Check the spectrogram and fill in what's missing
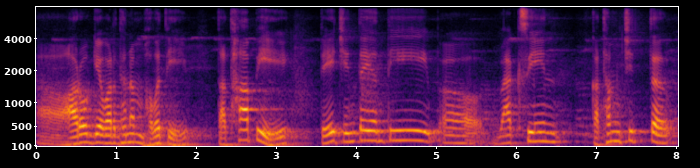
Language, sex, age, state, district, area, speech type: Sanskrit, male, 60+, Karnataka, Mysore, urban, spontaneous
